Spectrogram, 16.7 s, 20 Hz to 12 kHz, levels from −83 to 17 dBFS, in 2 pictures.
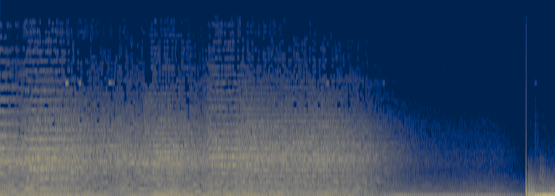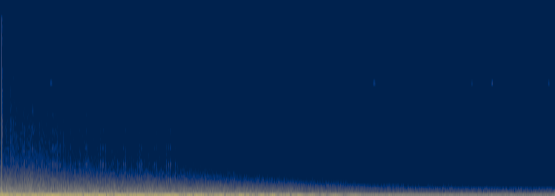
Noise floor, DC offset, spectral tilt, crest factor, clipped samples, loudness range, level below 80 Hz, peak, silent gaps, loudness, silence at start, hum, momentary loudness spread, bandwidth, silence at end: -40 dBFS; under 0.1%; -6 dB/octave; 12 dB; under 0.1%; 14 LU; -16 dBFS; -4 dBFS; none; -21 LUFS; 0 s; none; 22 LU; 6.6 kHz; 0 s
